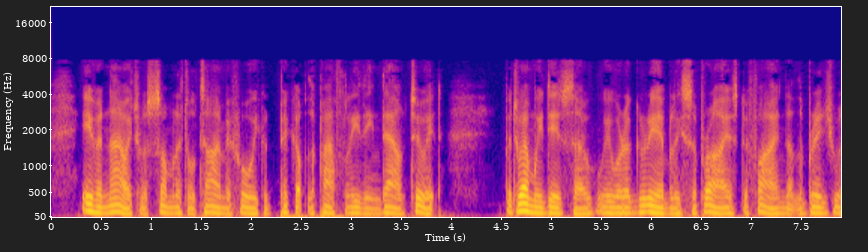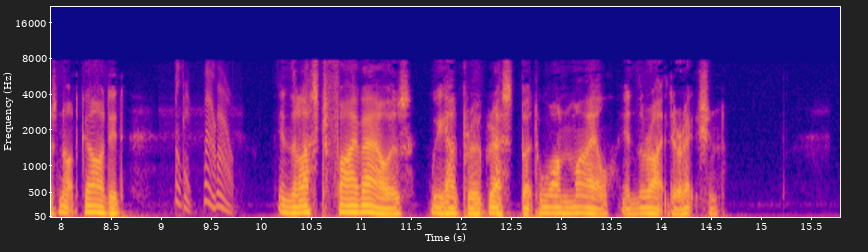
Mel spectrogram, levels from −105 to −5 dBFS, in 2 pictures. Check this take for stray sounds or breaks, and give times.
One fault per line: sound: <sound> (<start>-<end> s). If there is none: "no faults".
sound: chirp (9.1-9.8 s)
